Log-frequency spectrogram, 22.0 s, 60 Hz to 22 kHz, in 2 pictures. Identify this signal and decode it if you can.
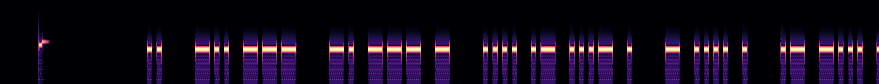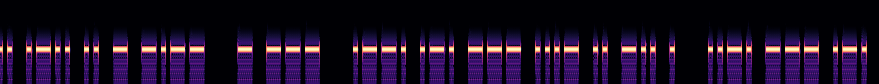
Morse code, heard as a keyed tone, about 20 wpm, 700 Hz. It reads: I DO NOT HAVE THE ABILITY TO PROVIDE FOR
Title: Sentences from Top 1000 Words - Review Part 3 - 20wpm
